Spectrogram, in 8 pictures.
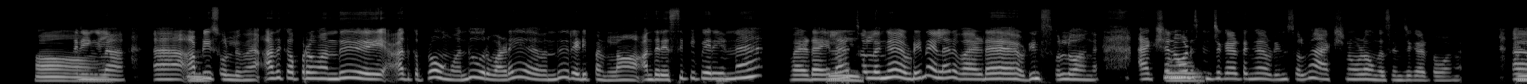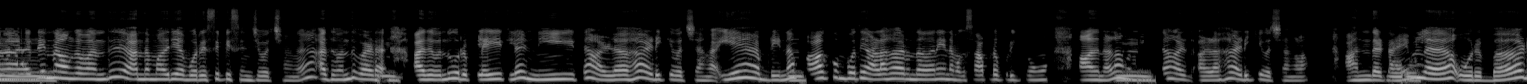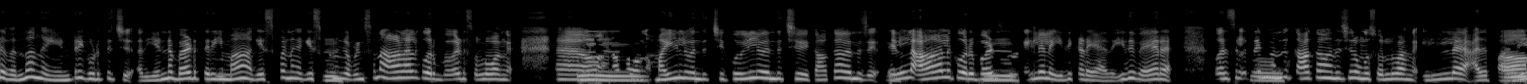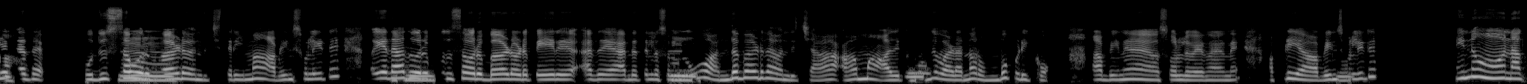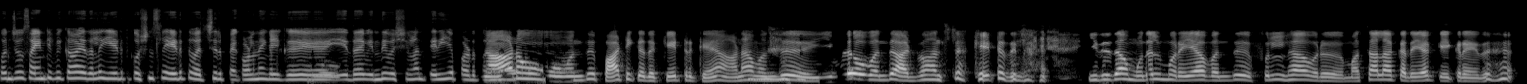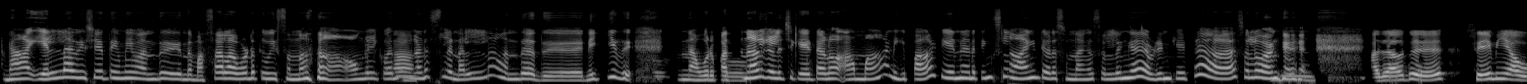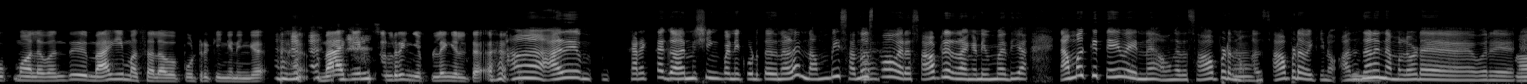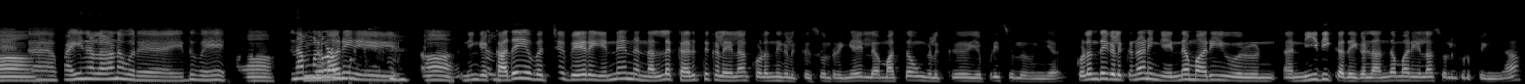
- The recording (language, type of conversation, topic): Tamil, podcast, ஒரு கதையை இன்னும் சுவாரஸ்யமாக எப்படி சொல்லலாம்?
- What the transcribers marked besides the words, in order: in English: "ரெசிபி"; other noise; tapping; in English: "ஆக்ஷனோடு"; in English: "ஆக்ஷனோட"; in English: "தென்"; in English: "ரெசிபி"; in English: "ப்ளேட்ல நீட்டா"; in English: "நீட்டா"; in English: "பர்ட்"; in English: "என்ட்ரி"; in English: "பர்ட்"; in English: "கெஸ்"; in English: "கெஸ்"; in English: "பர்ட்ட"; unintelligible speech; in English: "பர்ட்ட"; in English: "பர்ட்"; in English: "பர்ட்டோட"; in English: "பர்ட்"; in English: "சைன்டிஃபிக்கா"; in English: "குயஸ்ஷன்ஸ்ல"; other background noise; laugh; laughing while speaking: "அட்வான்ஸ்டா கேட்டதில்ல"; in English: "அட்வான்ஸ்டா"; in English: "ஃபுல்லா"; laughing while speaking: "இத"; laughing while speaking: "சொன்னாதான், அவுங்களுக்கு வந்து மனசுல நல்லா … அப்படின்னு கேட்டா சொல்லுவாங்க"; in English: "திங்ஸ்லாம்"; chuckle; laugh; laughing while speaking: "ஆ அது, கரெக்ட்டா கார்னிஷிங் பண்ணி … நம்மளோட மூட் சொல்லுங்"; in English: "கார்னிஷிங்"; chuckle; in English: "ஃபைனலான"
